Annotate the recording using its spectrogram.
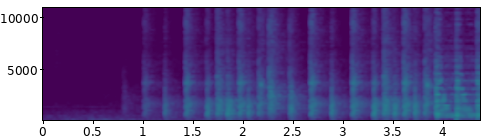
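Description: A rapid run of sharp claps, starting about a second in and growing louder.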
